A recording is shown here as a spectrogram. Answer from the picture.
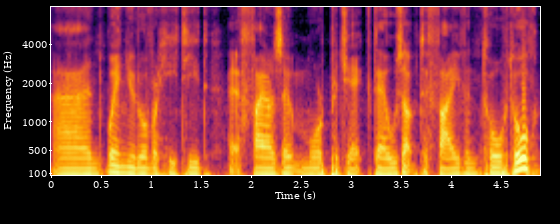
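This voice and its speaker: A man with a Scottish accent and a very deep, low pitch talks at a moderate pace with monotone, flat intonation, in a very clean recording with a silent background. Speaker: gaming YouTuber. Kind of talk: game preview commentary.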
